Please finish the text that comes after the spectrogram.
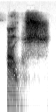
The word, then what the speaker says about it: house: how house shout Brown this is a really good example of of of a diphthong that's mispronounced you have to open your mouth to get this sound you have to get the ow ow sound in there okay otherwise it will have a different meaning it'd be a different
